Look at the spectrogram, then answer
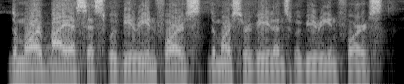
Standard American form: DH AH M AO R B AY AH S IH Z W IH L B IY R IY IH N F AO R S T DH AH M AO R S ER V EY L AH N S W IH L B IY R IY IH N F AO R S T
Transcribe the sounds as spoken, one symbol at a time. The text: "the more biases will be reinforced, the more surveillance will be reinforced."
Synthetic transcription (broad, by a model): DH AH M AO R B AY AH S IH S W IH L B IY R IY IH N F AO R S T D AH M AO R S ER V EY L AH N S W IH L B IY R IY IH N F AO R S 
